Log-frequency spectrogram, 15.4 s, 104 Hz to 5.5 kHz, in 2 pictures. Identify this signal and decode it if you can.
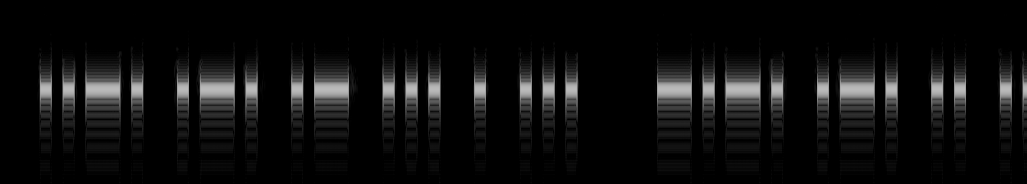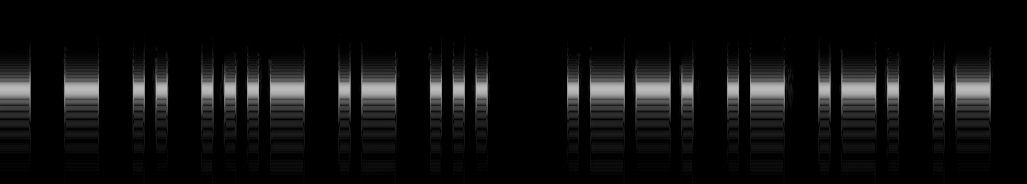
Morse code, heard as a keyed tone, about 14 wpm, 800 Hz. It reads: FRASES CRIATIVAS PARA
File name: audios / portugais / portugais texte en clair 2 vitesse 14 mots minutes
